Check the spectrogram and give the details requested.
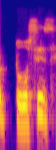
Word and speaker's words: ptosis: जाता है प्टोसियस ये ये शब्द जो है जिसमें अक्षर पी साइलेंट है इसीलिए उसको टासेस कहते हैं इसका ये कंडीशन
